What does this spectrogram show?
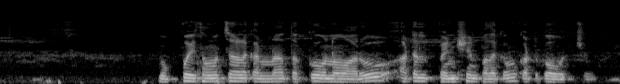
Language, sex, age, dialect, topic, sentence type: Telugu, male, 18-24, Central/Coastal, banking, question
